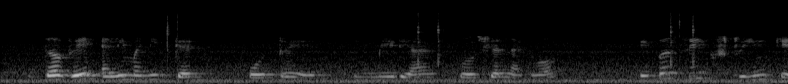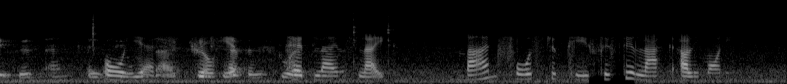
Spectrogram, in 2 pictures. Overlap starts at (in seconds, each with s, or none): 8.9 s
